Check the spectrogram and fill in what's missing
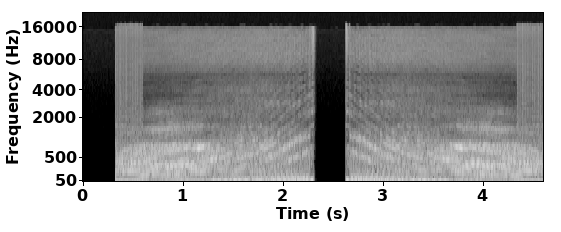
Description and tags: a stab that rises and then falls; made in Adobe Audition
processed, loop, hook, stab, electronic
